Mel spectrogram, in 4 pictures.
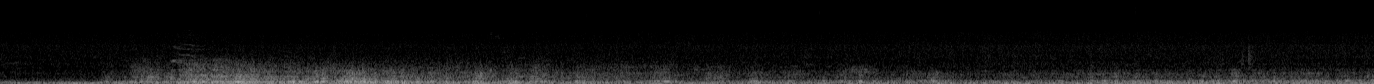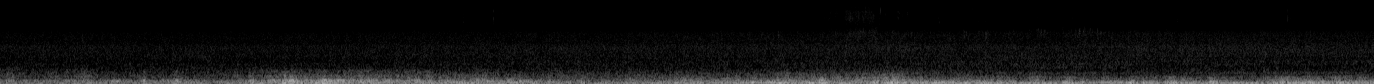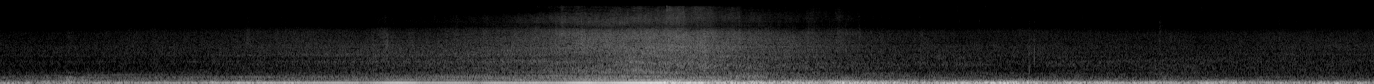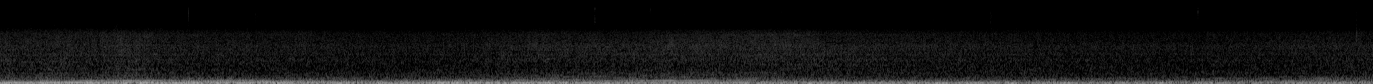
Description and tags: Only a short track, I dashed out to get this recording done, standing
at the door of my office. One can hear also a bloke cycling by and a
car passing by.
The recording was done with the Soundman OKM II and a Sharp minidisk recorder MD-DR 470H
